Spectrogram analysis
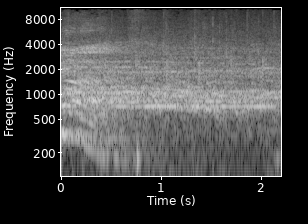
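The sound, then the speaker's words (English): Crowd cheering at a high school basketball game, a WPIAL third-place matchup, as the fans are revved up: a loud, steady roar of many voices, with commentators talking over it. “As he always does, Jim Reynolds getting the crowd revved up for this WPIAL third place matchup. Nice crowd here this evening, Bob, for the Kanemak contingent.”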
